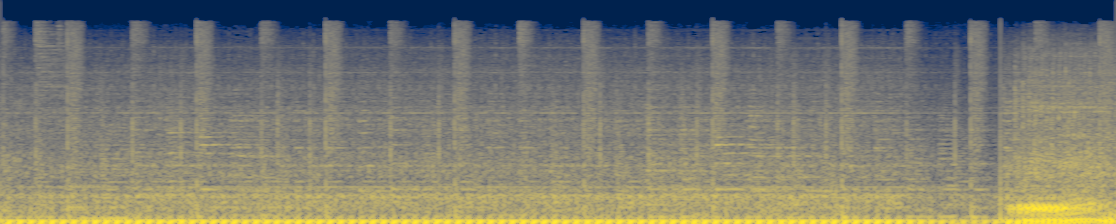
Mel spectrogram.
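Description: Motorcycle engine running steadily at low speed, with an even pulsing exhaust beat; near the end it briefly grows louder.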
